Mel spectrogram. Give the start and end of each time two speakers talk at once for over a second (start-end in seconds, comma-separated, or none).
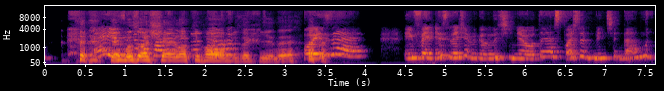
0.8-2.5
